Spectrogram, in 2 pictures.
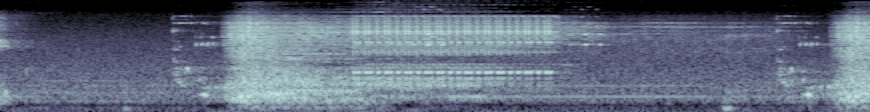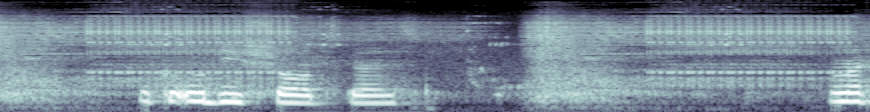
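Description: A shimmering electronic game chime rings out with a soft whoosh.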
